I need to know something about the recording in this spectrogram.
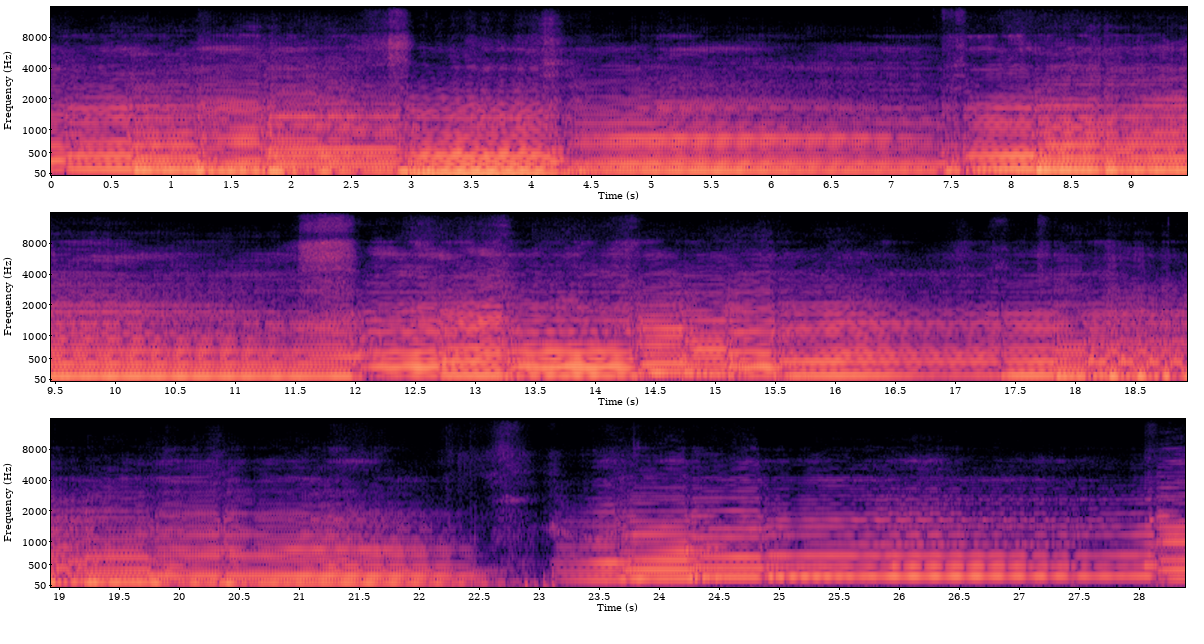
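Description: Solo double bass played with the bow, a slow melody of long sustained notes, some held with vibrato. Near the end the sound briefly drops away before a new held note begins.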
